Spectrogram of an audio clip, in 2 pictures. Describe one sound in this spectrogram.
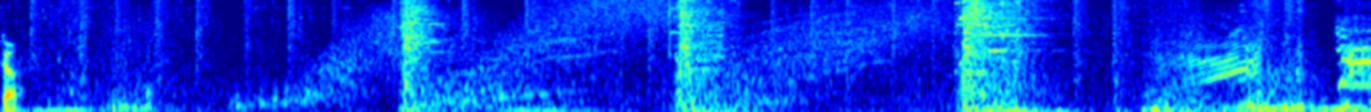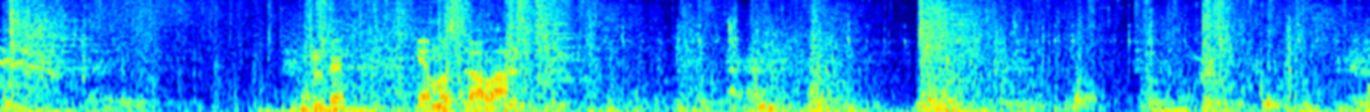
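A staff whooshes and strikes in quick swings.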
